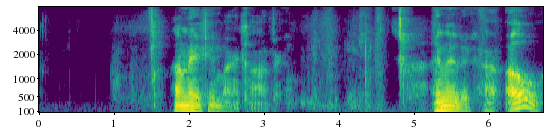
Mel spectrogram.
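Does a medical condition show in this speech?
Yes: brain injury.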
